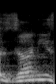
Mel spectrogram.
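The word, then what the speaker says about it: Czerny: It's called the Zernes retractor, which starts with the C. The C is silent.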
